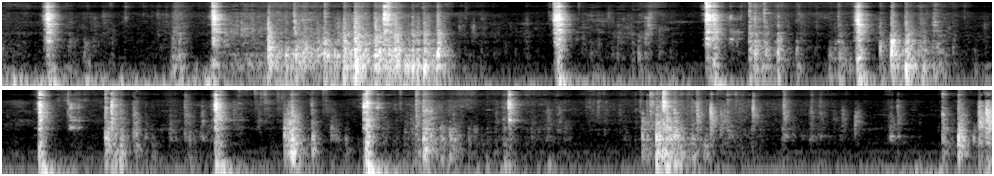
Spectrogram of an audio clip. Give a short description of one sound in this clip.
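Stones clatter and knock as they are dropped into a basin.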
